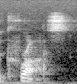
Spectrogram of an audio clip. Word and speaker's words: XROS: Vaporesso did it with the cross, which is, this is what they've said from Vaporesso themselves. It's the cross. It's the cross vape pen.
